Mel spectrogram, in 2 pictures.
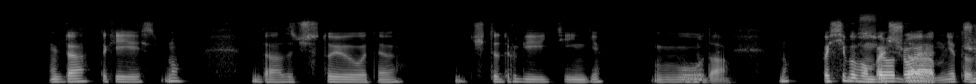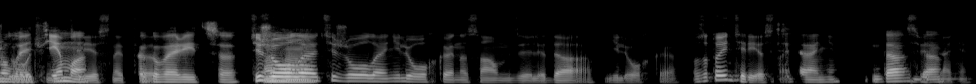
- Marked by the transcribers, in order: none
- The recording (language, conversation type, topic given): Russian, unstructured, Как вы относитесь к идее брать кредиты?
